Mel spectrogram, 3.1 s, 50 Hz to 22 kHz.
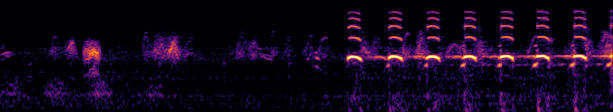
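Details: Osprey at its nest on a ranch, 31 July 2018, headless fish at 9:43 AM; soft scattered notes give way to a rapid string of about seven sharp, high chirps in quick even succession.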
